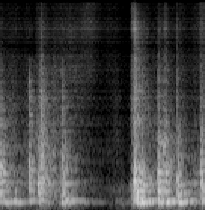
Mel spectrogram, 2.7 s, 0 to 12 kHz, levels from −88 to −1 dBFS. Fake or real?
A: fake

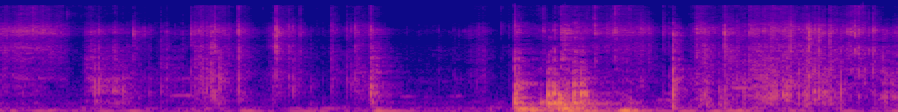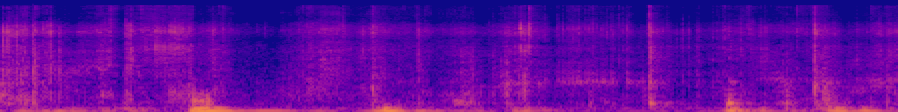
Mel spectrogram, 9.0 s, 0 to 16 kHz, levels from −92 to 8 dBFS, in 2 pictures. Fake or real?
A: real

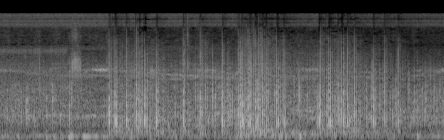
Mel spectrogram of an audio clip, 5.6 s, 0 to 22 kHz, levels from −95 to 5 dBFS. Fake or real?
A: fake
